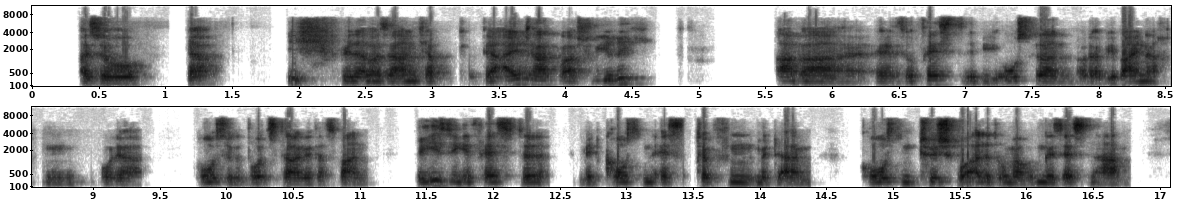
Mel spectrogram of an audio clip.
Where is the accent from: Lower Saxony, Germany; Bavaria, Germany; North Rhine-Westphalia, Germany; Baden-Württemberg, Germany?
Lower Saxony, Germany; Hanover; Ich bin im Herzen von Hannover aufgewachsen, die ersten 11, 12 Jahre. Ich glaube, als wir 11 waren, sind wir umgezogen nach Langenhagen, dann also ein Vorort von Hannover.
